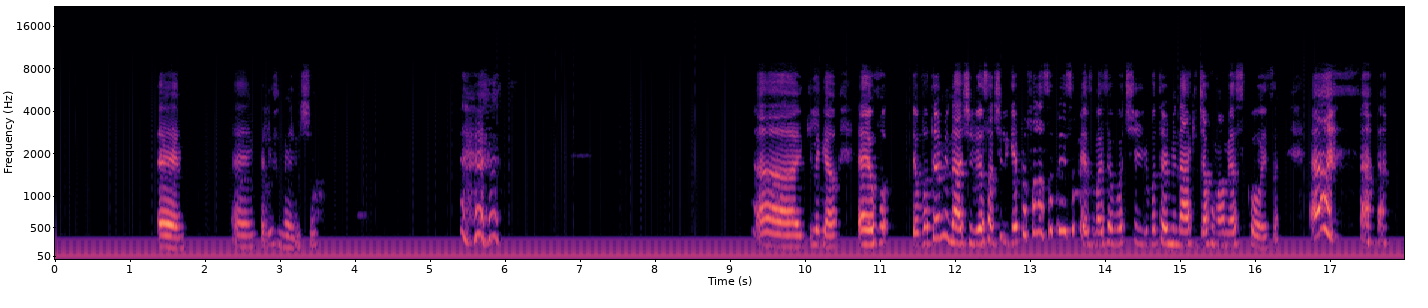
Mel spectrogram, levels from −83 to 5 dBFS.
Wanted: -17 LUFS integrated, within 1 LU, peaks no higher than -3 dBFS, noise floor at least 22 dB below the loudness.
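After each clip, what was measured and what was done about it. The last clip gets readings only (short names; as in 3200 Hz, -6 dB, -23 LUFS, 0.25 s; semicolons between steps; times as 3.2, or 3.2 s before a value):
ticks 39/s; hum 60 Hz; harmonics up to 300 Hz; hum level -38 dBFS; loudness -25.5 LUFS; peak -9.0 dBFS; loudness target -17.0 LUFS
-> de-click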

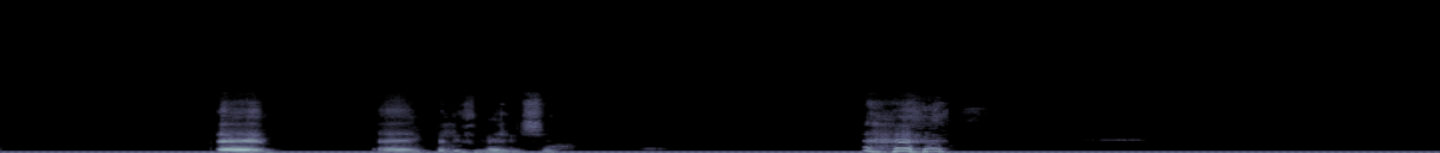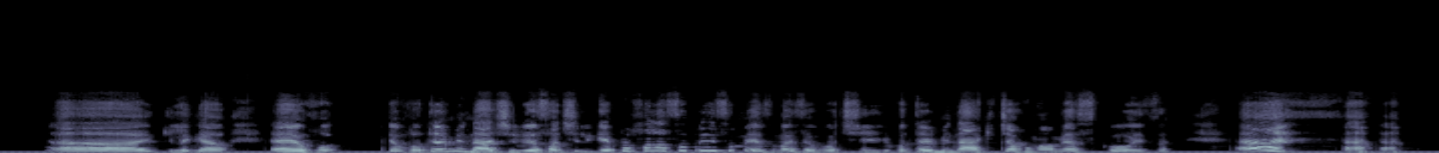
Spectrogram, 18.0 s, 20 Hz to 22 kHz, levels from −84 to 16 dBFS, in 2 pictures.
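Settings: ticks 0.056/s; hum 60 Hz; harmonics up to 300 Hz; hum level -39 dBFS
-> de-hum 60 Hz, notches 5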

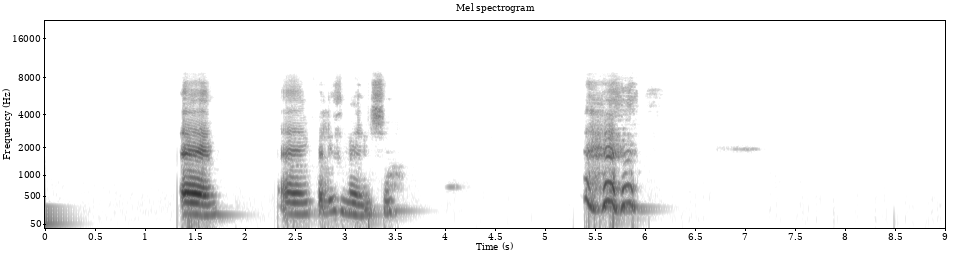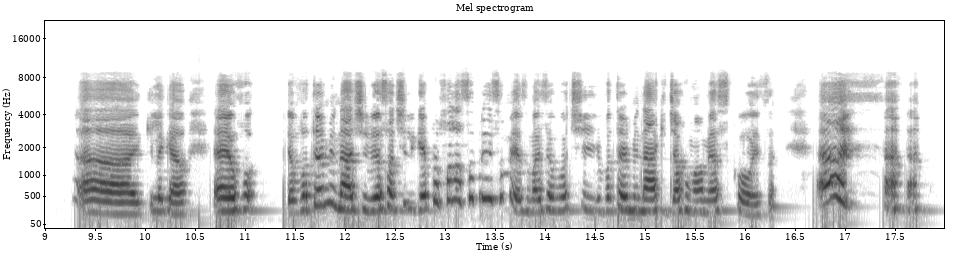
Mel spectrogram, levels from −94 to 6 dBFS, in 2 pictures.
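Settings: hum none; loudness -25.5 LUFS; peak -9.0 dBFS; loudness target -17.0 LUFS
-> gain +8.5 dB; limiter -3 dBFS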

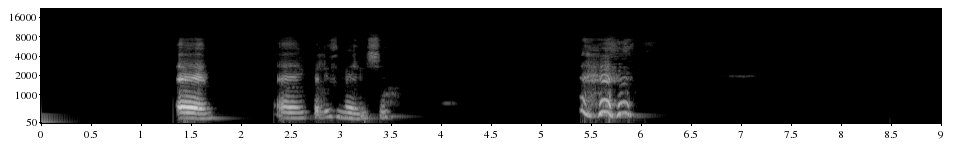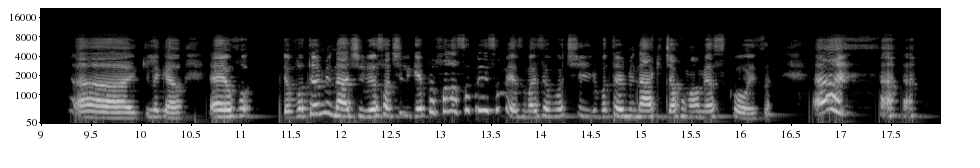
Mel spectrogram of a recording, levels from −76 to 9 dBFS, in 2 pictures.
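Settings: loudness -17.5 LUFS; peak -3.0 dBFS; noise floor -81 dBFS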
